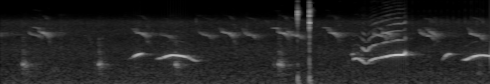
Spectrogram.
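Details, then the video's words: Sulawesi ornate lorikeet, described as skilled at whistling, gives drawn-out arched whistles. A louder sweeping whistle near the end comes alongside a couple of sharp clicks and busy high twittering in the background. "Nuri dora sulawesi pintar bersiul, nuri dora banyak siulan"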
